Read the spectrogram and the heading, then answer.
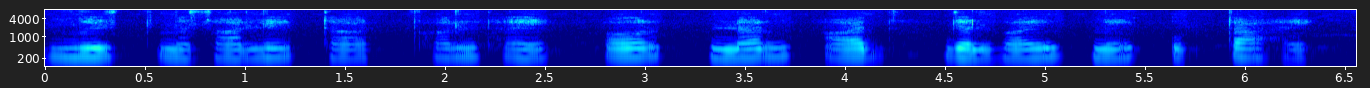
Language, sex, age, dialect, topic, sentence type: Hindi, female, 36-40, Awadhi Bundeli, agriculture, statement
